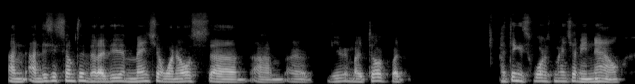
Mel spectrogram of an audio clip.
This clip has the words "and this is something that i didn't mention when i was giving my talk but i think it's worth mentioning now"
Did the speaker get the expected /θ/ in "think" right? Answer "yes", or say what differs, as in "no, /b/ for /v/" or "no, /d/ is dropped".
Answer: yes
